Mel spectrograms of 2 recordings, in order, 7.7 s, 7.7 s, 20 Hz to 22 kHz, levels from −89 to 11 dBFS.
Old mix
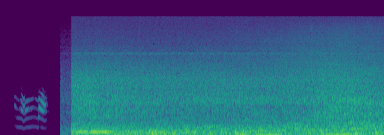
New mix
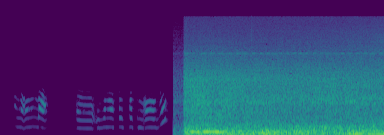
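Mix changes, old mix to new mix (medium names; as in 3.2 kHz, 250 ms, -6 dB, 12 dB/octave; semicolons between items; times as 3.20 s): speech -6.5 dB; background: entry +2.25 s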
